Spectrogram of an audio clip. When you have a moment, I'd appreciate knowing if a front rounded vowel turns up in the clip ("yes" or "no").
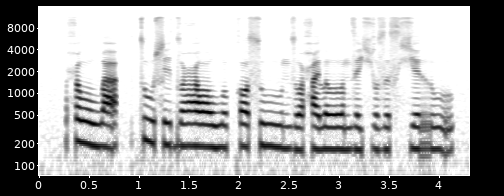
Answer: no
